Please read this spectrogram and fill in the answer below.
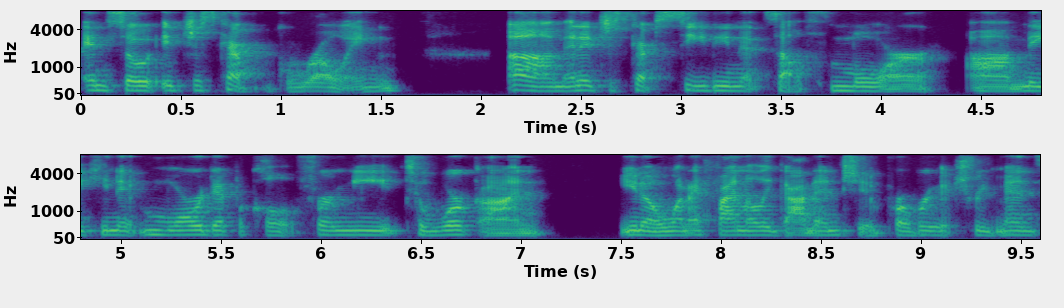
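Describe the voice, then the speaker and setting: Against a quiet background, a woman with a very deep, low pitch speaks at a fairly quick pace in a bright, sharp tone with vocal fry. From Wisconsin. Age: 30s. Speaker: nurse sharing mental health story. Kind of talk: personal testimony in interview. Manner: frequent hesitations (um).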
